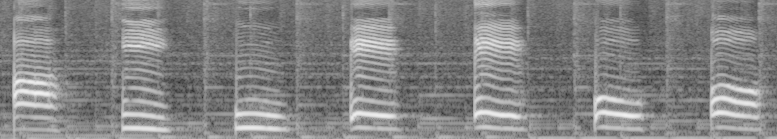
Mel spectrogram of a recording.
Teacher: इनके उच्चारण में हस्व स्वर से दो गुना समय लगता है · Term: दीर्घ स्वर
